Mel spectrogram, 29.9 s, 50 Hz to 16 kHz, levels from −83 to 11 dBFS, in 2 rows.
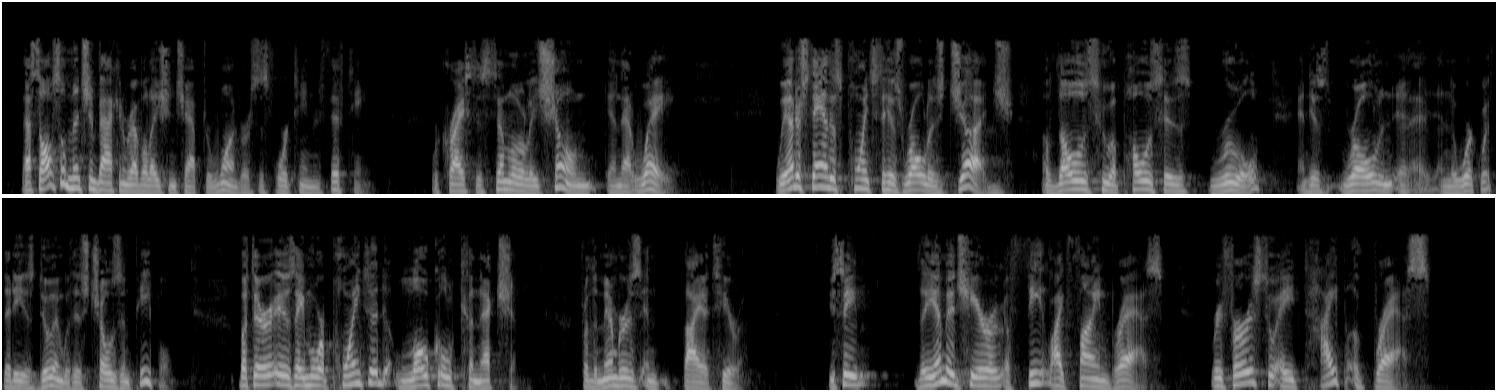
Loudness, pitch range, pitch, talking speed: -27 LUFS, 115-155 Hz, 130 Hz, 155 wpm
